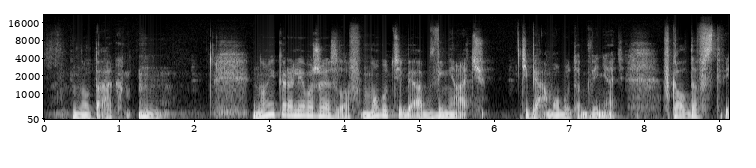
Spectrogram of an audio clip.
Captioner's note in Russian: откашливается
